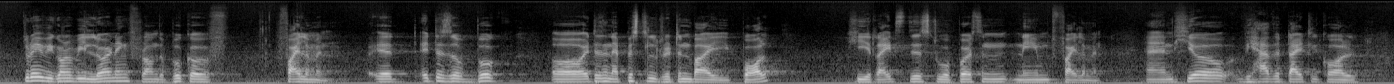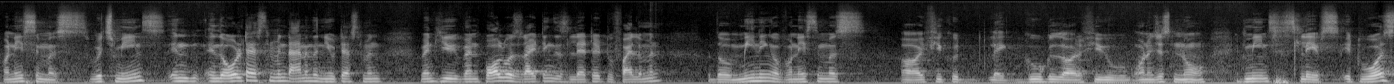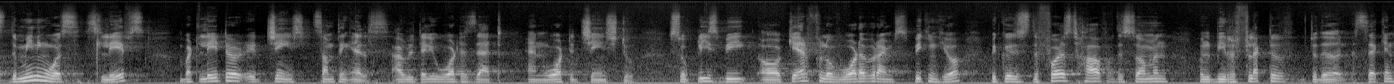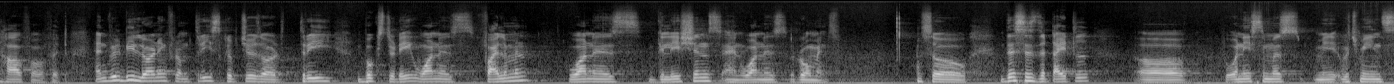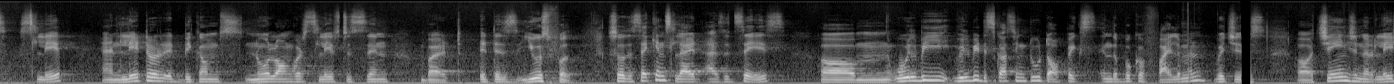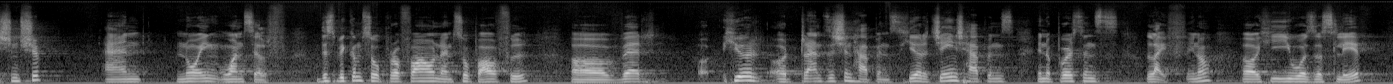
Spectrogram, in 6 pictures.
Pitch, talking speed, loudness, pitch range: 125 Hz, 170 wpm, -20 LUFS, 115-140 Hz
